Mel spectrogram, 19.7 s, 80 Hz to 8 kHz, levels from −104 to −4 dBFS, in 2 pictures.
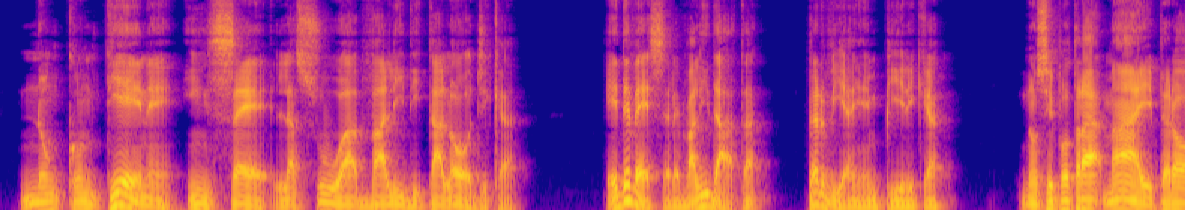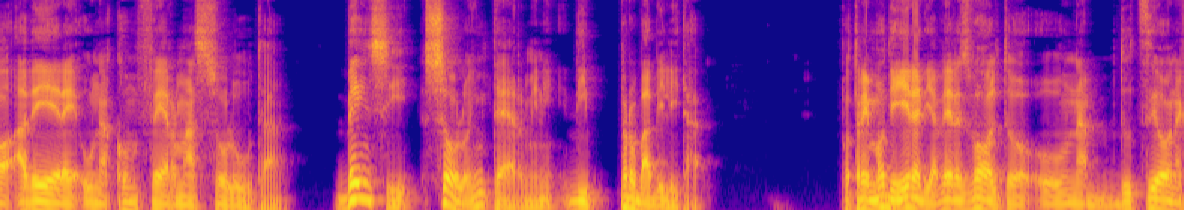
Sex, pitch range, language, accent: male, 70-95 Hz, Italian, native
